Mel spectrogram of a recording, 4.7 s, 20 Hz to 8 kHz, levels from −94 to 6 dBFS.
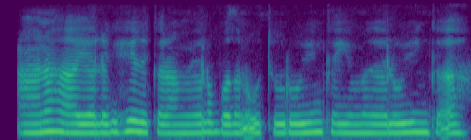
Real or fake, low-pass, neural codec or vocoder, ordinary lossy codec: real; 7.2 kHz; none; MP3, 48 kbps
